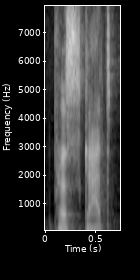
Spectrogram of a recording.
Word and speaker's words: Prescott: We went to we had a Prescott trip, and we went up to we went up Prescott. Prescott. That's what the locals call it.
